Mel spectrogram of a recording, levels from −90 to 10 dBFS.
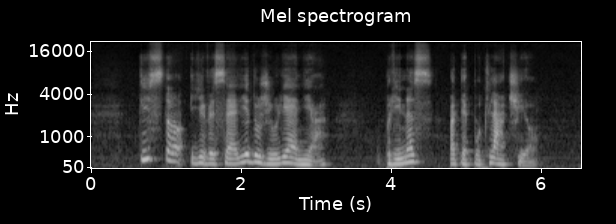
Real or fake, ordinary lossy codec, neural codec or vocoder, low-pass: fake; none; codec, 44.1 kHz, 7.8 kbps, DAC; none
